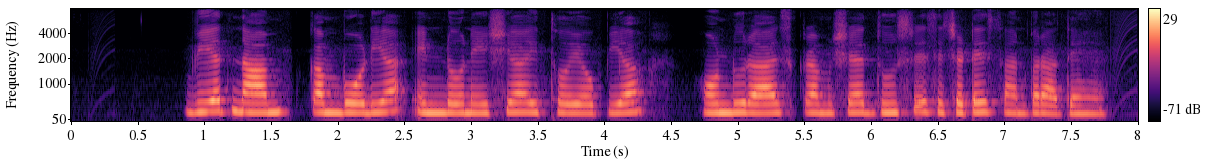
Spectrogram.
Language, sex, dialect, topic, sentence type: Hindi, female, Hindustani Malvi Khadi Boli, agriculture, statement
